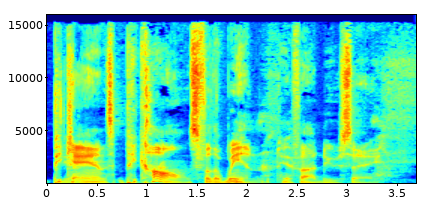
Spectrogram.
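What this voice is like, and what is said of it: Put-on Southern American accent. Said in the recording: “that was more of a... House of Cards thing... that Southern... It is a fun accent”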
